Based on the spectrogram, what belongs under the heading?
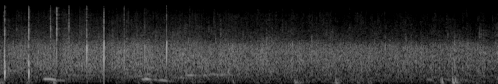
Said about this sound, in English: So a round of applause for our amazing speakers, and let's begin the talk.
